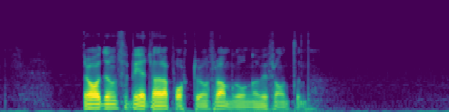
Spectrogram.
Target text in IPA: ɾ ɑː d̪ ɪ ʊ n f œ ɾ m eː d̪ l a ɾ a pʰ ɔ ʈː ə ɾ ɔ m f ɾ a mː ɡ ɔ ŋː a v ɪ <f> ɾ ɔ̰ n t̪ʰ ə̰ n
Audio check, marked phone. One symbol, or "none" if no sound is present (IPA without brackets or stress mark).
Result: f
